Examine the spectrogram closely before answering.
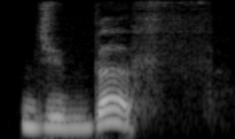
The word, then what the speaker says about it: bœuf: Du bœuf. Du bœuf. Beef. Same as an egg, letter O is silent.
